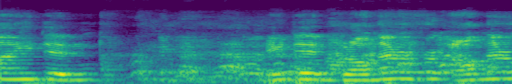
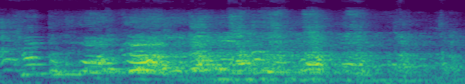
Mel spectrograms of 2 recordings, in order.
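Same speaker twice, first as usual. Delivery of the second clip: laughing shout; 3 dB quieter, much slower than usual. Real, not acted. Joking shout at friend.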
